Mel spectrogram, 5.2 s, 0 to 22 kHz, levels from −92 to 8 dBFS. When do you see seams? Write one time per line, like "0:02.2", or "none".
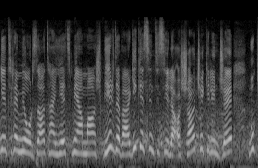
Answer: none

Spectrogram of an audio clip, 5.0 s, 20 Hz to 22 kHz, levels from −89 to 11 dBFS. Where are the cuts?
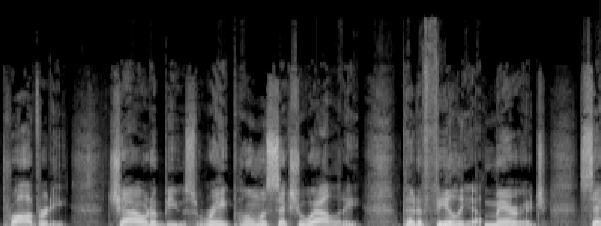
0:04.0

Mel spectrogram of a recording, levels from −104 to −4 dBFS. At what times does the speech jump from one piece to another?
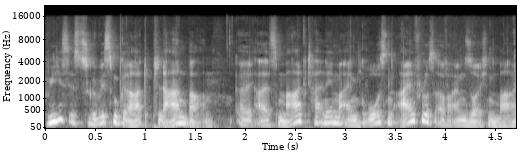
0:02.1
0:03.2

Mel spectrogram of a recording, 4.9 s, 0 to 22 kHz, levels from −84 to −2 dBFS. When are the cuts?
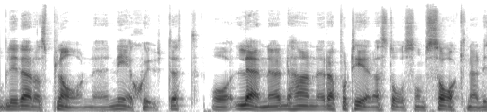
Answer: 0:02.0

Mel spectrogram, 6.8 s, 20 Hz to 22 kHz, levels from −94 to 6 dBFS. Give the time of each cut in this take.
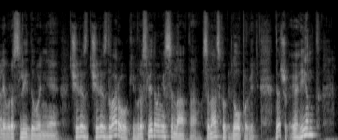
0:01.8
0:04.6
0:05.6

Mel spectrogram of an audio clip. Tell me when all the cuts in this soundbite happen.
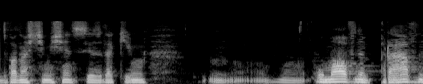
0:01.0

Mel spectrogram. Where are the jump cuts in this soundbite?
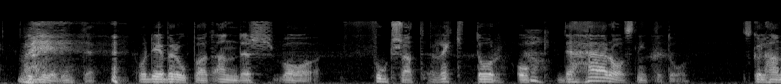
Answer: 0:01.3
0:05.1
0:05.5

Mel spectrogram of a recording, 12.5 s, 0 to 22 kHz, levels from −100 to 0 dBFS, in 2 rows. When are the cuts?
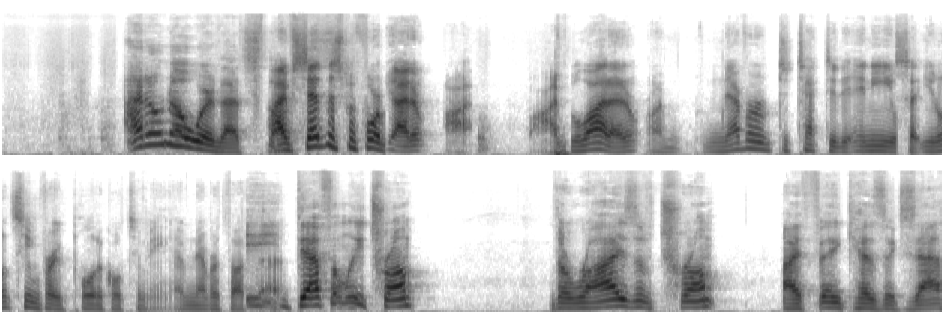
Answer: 0:02.5
0:03.8
0:05.9

